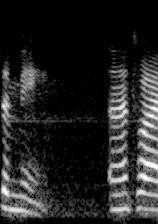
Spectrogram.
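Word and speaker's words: Amie: I think it's a me, and that's why I want to pronounce it a me that's spelled A-M-I-E instead of Amy.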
